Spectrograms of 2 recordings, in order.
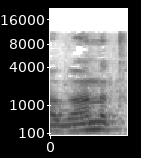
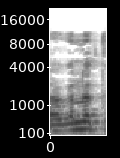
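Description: First: ਅਗਨਤ with a slight break, a-ganat; ਅਗਨਤ split after the first a; dash-separated reading. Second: ਅਗਨਤ rattled off quickly, middle vowel squashed to agnat; wrong run-together reading. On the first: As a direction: give the ga in ਅਗਨਤ its full vowel. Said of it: "dash ਦੇ ਕੇ ਉਚਾਰਨ ਕਰਨਾ ਹੈ". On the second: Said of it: "ਇਹ ਅਗਨਤ ਨਹੀਂ ਕਹਿਣਾ". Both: Shown as a demonstration.

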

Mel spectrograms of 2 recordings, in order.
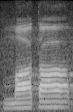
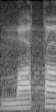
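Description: First: ਮਾਤਾ with a light single t; ਮਾਤਾ without pressing the t; soft ਮਾਤਾ. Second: ਮਾਤਾ with a pressed double t; weighted t in ਮਾਤਾ; firm ਮਾਤਾ. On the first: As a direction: say ਮਾਤਾ loosely, like "maataa". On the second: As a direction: say ਮਾਤਾ hard, like "mattaa". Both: Shown as a demonstration. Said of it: "ਮਾਤਾ ਪੋਲਾ ਨਹੀਂ ਬੋਲਣਾ".

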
